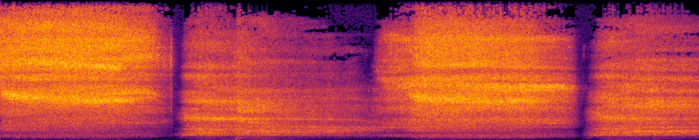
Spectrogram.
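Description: Deep breaths drawn in during a breathing exercise, taken one after another without pausing: loud, broad airy hisses in a few long stretches, each broken by a brief gap.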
